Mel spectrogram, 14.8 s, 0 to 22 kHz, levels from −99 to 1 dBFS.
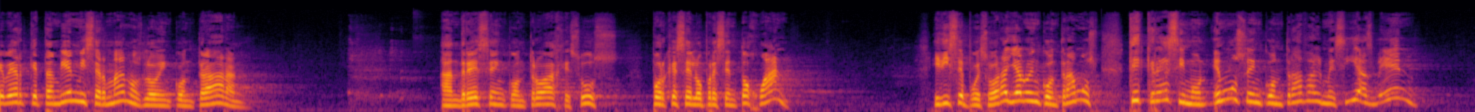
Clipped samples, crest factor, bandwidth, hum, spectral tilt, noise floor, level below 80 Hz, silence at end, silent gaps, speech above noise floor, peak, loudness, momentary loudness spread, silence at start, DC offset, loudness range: under 0.1%; 18 dB; 15.5 kHz; none; -5 dB/octave; -63 dBFS; -54 dBFS; 0.6 s; none; 43 dB; -4 dBFS; -21 LUFS; 8 LU; 0 s; under 0.1%; 4 LU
